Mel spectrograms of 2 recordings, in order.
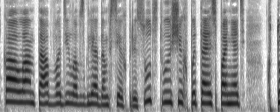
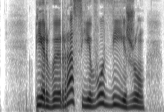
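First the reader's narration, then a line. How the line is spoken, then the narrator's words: Disdainful hiss through teeth. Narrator (Russian): процедила Аланта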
